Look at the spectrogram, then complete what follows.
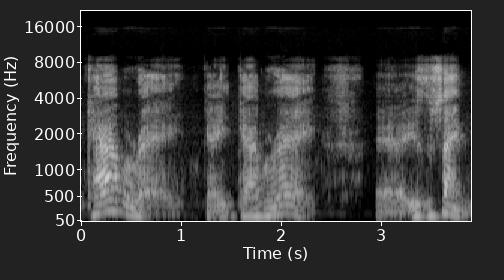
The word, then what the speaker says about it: cabaret: toilet in Spanish be they the same Oh cabaret cabaret gate cabaret is the same we see at E but we don't pronounce it or Cache a cachet catch a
